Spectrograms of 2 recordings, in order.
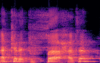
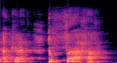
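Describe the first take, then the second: First: The last word ends with an n sound. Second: The last word ends with a vowel. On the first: "On dira ou bien akalat tuffahatan" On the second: "ou bien akalat tuffaha"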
